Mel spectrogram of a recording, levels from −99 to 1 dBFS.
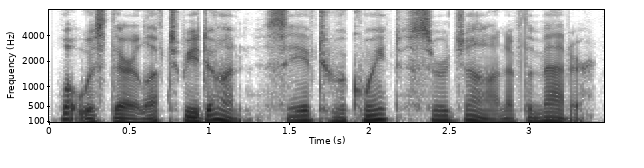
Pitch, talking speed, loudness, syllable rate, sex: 105 Hz, 260 wpm, -18 LUFS, 5.6 syllables/s, male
